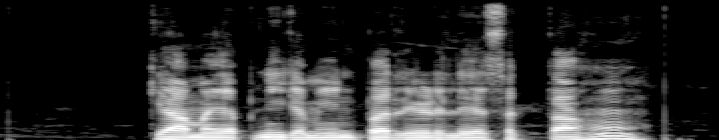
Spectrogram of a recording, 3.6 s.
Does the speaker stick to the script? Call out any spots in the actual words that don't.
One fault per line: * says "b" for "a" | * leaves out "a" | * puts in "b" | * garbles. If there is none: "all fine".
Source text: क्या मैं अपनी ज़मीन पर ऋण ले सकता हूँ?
all fine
